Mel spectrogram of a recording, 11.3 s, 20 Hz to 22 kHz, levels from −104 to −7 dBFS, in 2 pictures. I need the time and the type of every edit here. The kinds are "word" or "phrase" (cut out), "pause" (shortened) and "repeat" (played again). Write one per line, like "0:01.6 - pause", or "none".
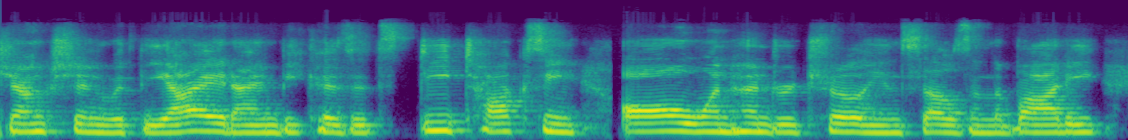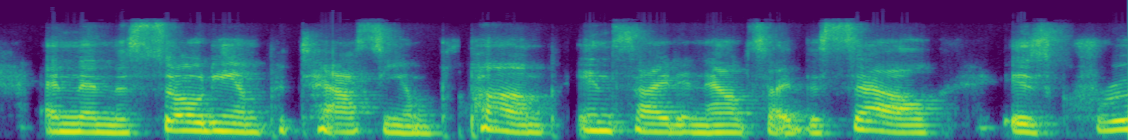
0:03.1 - pause
0:08.5 - pause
